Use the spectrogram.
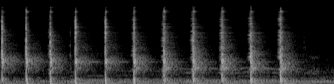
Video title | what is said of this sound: Swapping a ZF Into my E36 Drift Car | until you hear a difference in the sound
